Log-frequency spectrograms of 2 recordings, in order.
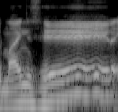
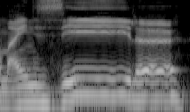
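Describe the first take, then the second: First: Mein Seele slow, vowels opened to spin; open spinning vowel. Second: Mein Seele very slow, vowels shut; closed German vowels. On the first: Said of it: "open it so that it can spin". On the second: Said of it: "it's so like, like this". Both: Shown as a demonstration.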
